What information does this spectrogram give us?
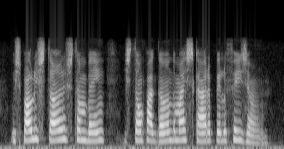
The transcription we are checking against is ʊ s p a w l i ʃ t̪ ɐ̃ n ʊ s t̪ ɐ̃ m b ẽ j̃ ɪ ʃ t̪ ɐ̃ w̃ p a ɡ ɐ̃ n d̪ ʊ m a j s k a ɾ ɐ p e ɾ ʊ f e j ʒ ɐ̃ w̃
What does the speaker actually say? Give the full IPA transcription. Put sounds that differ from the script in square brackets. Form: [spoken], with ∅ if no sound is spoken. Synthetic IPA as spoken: ʊ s p a w l i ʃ t̪ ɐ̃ n ʊ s t̪ ɐ̃ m b ẽ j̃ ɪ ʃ t̪ ɐ̃ w̃ p a ɡ ɐ̃ n d̪ ʊ m a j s k a ɾ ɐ p e [l] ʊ f e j ʒ ɐ̃ w̃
